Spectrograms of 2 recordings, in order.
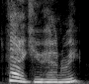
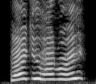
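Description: First: Slightly raised, grateful teacher voice; sincere gratitude. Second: Put-on very high, loud little-girl call; calling after someone. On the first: Teacher thanking the boy who helped, grateful. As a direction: thank him and mean it. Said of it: "with real gratitude". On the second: Girl to the departing traffic boy, calling out. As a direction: sing out thanks to someone leaving. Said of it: "Ramona called after him". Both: A narrator's reading.

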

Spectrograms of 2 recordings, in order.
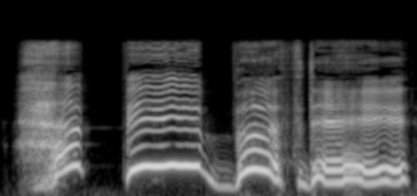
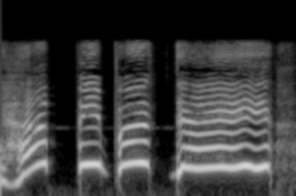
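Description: First: High, drawn-out fairy greeting; high singsong creature voice; swamp fairy. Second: High, drawn-out celebratory cheer; loud, high birthday cheer; joyful shout. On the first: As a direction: put on a fairy voice for a birthday wish. Swamp fairy greets birthday girl. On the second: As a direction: shout it out like a crowd of excited fairies. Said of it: "Laughing and shouting". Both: A narrator's reading.

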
